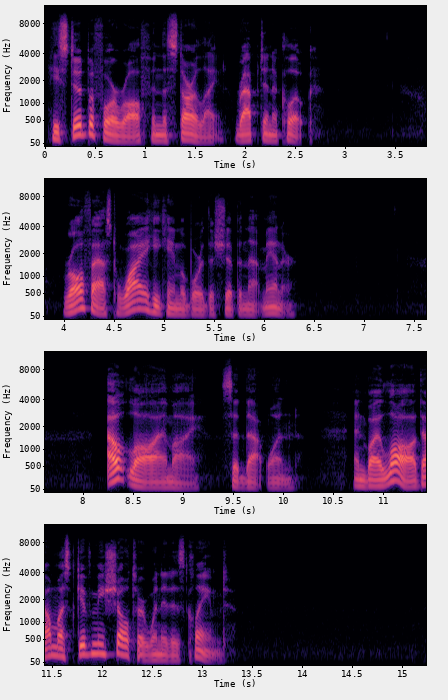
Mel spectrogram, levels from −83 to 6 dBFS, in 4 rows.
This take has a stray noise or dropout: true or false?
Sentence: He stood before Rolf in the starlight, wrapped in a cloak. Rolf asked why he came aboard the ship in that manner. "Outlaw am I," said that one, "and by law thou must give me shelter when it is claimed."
false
